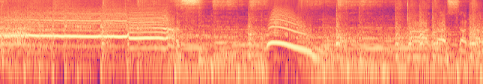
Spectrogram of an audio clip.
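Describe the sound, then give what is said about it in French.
A large crowd shouts and cheers very loudly and continuously, a dense roar of many voices, with individual yells and a rising-then-falling whoop cutting through near the middle. “Est-ce qu'on peut crier encore très fort?”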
